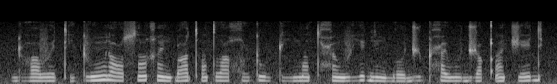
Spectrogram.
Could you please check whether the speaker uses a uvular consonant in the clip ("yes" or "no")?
yes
